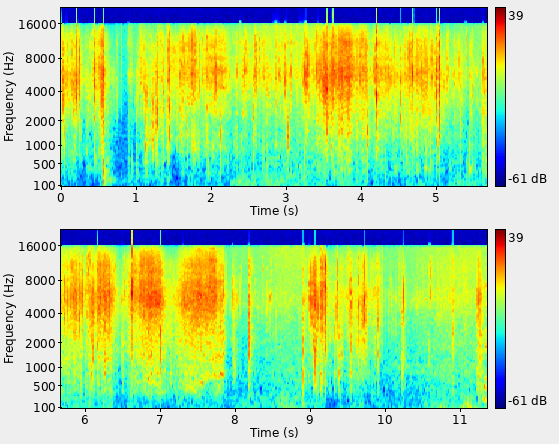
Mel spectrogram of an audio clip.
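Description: A padded plastic envelope crinkles and rustles up close.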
